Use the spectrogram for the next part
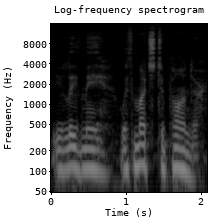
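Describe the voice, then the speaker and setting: An actor playing an earnest, proud Jedi knight with a husky voice in a video game. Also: male voice, fairly low pitch, steady tone, normal speed, darkish tone, slight background noise, close to an everyday voice. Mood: chastened.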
